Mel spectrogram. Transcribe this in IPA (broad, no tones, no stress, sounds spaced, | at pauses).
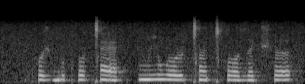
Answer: pʰ o ʒ b u pʰ o ǀ ɛ̃ | m i w o ɹ ǀ ə̃ ǀʰ o z ə t͡ʃʰ ə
